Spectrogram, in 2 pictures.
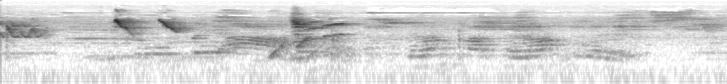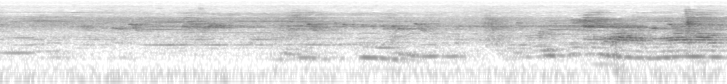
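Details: Pet greater green leafbird, kept in a cage, now singing frequently: a burst of bright slurred whistles and sweeping notes early on, then quieter, scattered warbling phrases over low background noise.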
